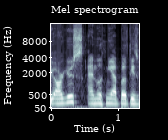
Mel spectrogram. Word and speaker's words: Argus: did not actually shoot slugs I know it's pronounced Argus I'm just an idiot and like to mispronounce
